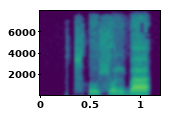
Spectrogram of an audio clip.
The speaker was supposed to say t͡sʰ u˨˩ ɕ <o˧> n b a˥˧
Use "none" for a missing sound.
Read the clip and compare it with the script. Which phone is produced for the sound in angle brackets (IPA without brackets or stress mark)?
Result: o˧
